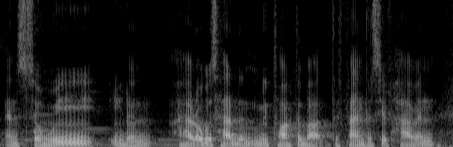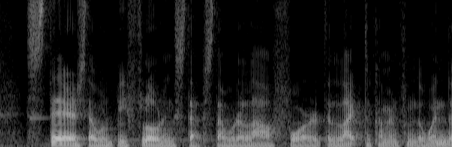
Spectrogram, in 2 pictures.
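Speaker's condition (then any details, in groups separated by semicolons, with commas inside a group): No condition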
